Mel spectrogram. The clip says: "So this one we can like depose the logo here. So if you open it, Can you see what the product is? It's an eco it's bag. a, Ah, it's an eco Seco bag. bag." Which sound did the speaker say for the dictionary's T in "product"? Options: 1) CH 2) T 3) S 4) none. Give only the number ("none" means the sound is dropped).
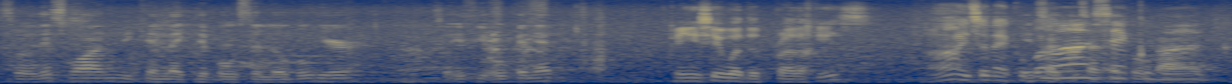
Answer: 4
